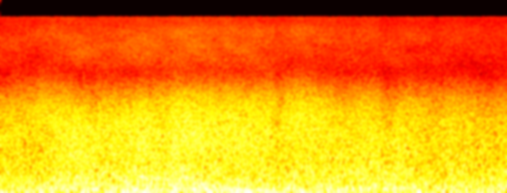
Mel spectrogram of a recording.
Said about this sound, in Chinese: 话说这风也太大了吧！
